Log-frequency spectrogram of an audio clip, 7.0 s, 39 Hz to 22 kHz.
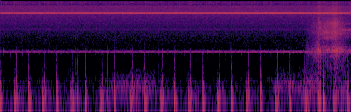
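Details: Loud heartbeat self-recorded with the fan off, shortly after the heart started feeling really thumpy: strong regular thumping at about 100 beats a minute, with a steady hum behind it and a brief rustle near the end.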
